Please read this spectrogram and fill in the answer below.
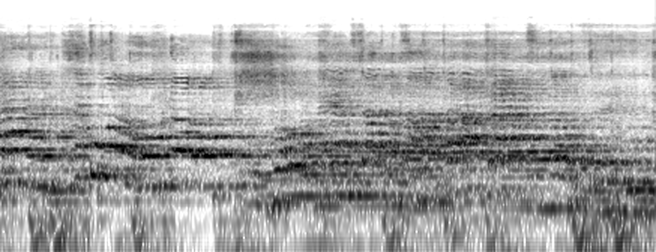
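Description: Mixed-voice a cappella group singing a pop song: a female lead over layered, sustained backing voices, with a steady beat in the low end.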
